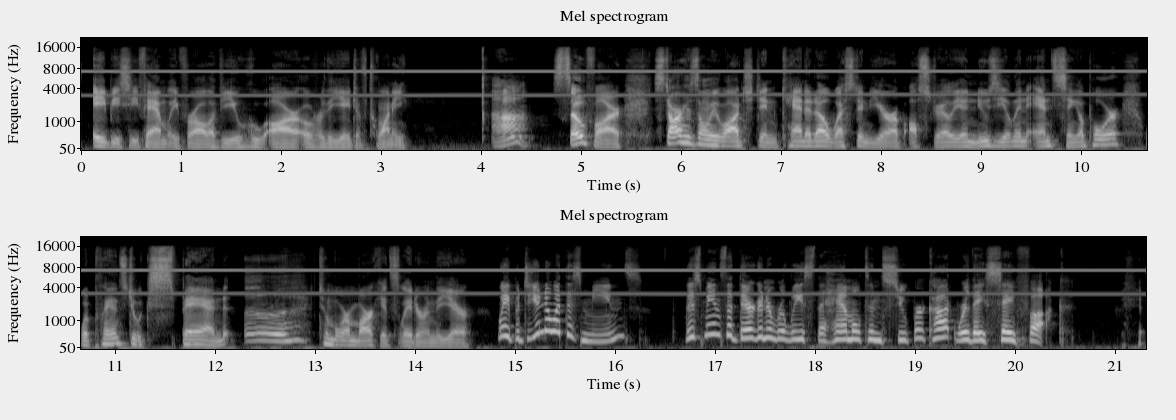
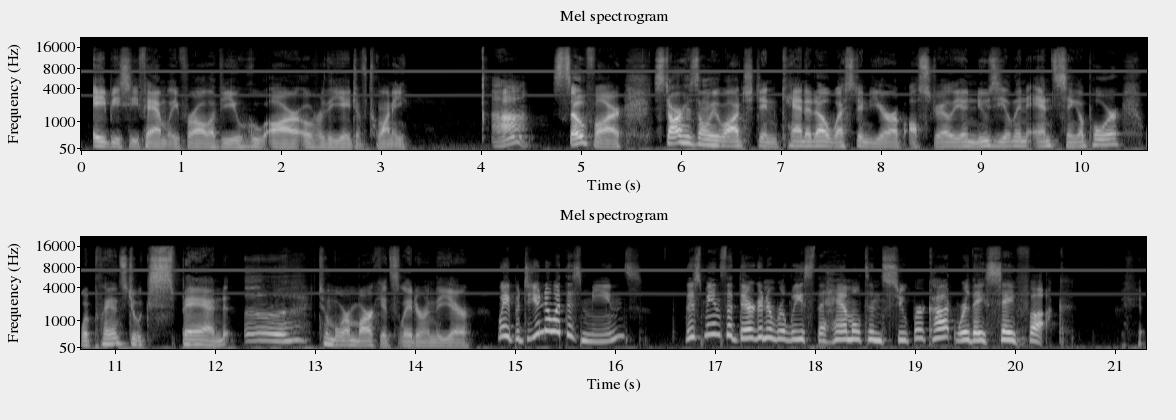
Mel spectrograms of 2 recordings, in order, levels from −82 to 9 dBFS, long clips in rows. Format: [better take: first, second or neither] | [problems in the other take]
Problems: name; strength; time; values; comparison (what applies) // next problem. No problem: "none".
second | high-pitched whine; loud; throughout; 7.5 kHz, 10 dB below the speech; faint in the second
